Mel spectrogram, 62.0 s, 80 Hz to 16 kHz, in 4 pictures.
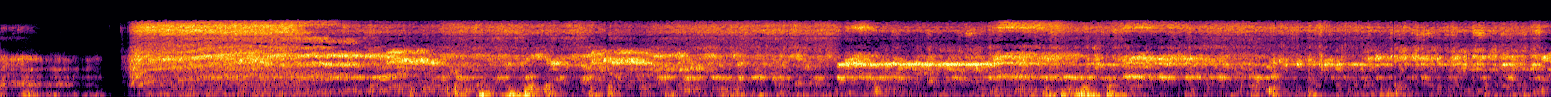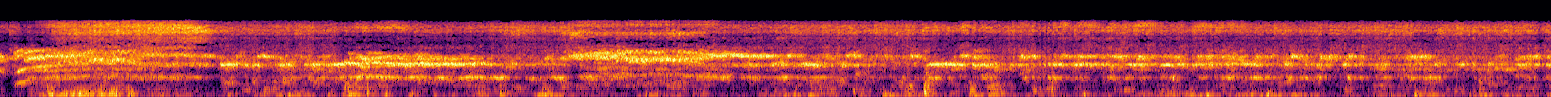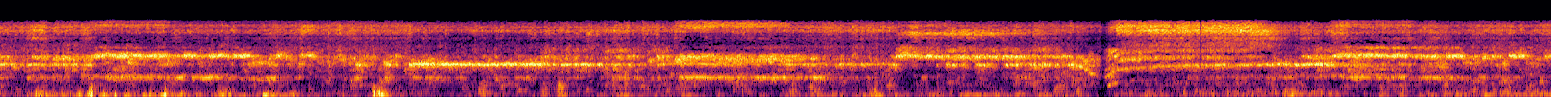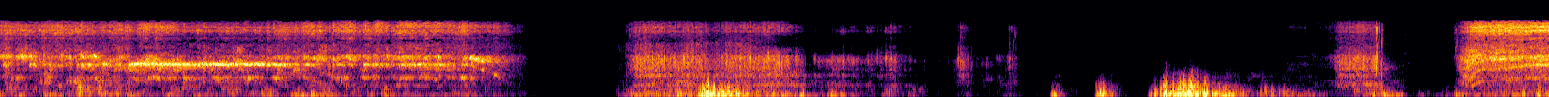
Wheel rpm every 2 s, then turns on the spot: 70, 190, 200, 200, 200, 200, 200, 170, 190, 200, 200, 200, 200, 200, 200, 200, 200, 200, 200, 200, 180, 180, 200, 200, 200, 100, 20, 20, 0, 0, 90.
52-56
